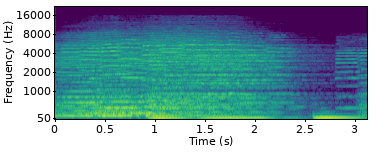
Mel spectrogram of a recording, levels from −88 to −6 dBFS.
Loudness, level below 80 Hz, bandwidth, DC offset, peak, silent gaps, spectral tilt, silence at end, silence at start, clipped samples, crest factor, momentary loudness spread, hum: -20 LUFS; -26 dBFS; 13.5 kHz; under 0.1%; -6 dBFS; none; -4.5 dB/octave; 0 s; 0 s; under 0.1%; 14 dB; 10 LU; none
